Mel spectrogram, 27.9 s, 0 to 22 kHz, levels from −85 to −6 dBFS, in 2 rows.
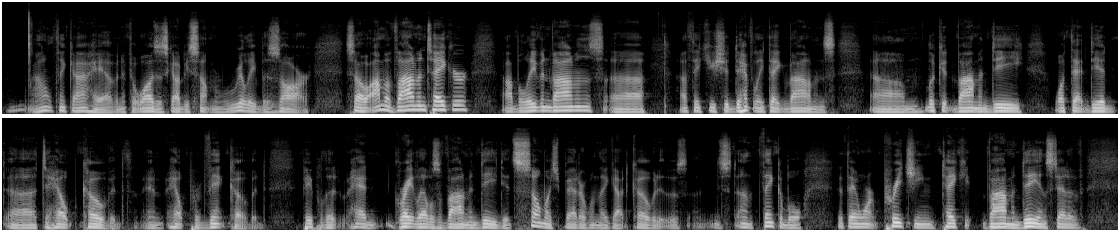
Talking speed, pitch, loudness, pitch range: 170 wpm, 105 Hz, -27 LUFS, 95-120 Hz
